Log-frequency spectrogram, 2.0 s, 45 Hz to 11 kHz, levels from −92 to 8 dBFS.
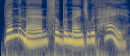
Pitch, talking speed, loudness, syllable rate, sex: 220 Hz, 245 wpm, -17 LUFS, 5.7 syllables/s, female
